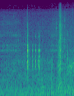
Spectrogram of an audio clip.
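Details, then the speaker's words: Seeburg jukebox record changer under restoration: a quick cluster of light clicks and a sharp clack as the clamp releases, the record holder returns, rollers click in and plungers reset, locking back into scan mode; normal mechanism cycling. "can hear things there's the clamp coming off there goes the record holder you can hear your rollers clicking in place the plungers going back in place now it's locked back into the scan mode"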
